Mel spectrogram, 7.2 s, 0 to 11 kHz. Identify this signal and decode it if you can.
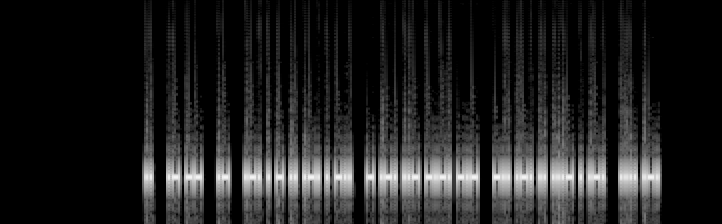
Morse code, heard as a keyed tone, about 54 wpm, 700 Hz. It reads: I AM A RETIRED TRUCK DRIVER HR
